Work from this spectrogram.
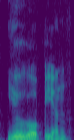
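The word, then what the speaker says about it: European: जैसे यूरोपियन. यहाँ पर यूरोपियन ई से स्टार्ट हुआ है. ई क्या है? वॉवेल. लेकिन ई यहाँ पर साइलेंट रहता है. साउंड किसका आता है? यू का साउंड आता है.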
